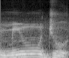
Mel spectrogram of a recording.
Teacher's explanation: ناک میں نون کی آواز کو چھپا کر پڑھیں گے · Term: اخفا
